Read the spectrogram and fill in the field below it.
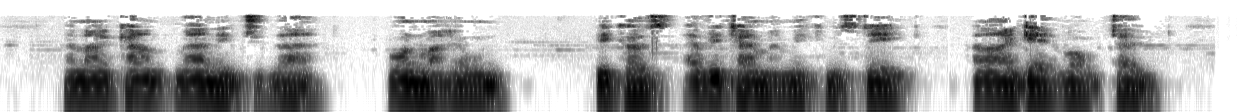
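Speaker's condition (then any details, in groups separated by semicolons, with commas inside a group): Parkinson's disease; Parkinson's disease diagnosed 2015, deep brain stimulation 2016, permanent tremor despite it; poor balance, cannot walk without stick, falls if jostled in crowds, computer work affected; tends to slur words, speaks more slowly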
